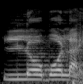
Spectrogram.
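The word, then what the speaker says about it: lobola: her from afar Ed O how do you spell it what I think the Loba Loba it's l o b o l a Loba as I'm saying it Loba Rus is asking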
